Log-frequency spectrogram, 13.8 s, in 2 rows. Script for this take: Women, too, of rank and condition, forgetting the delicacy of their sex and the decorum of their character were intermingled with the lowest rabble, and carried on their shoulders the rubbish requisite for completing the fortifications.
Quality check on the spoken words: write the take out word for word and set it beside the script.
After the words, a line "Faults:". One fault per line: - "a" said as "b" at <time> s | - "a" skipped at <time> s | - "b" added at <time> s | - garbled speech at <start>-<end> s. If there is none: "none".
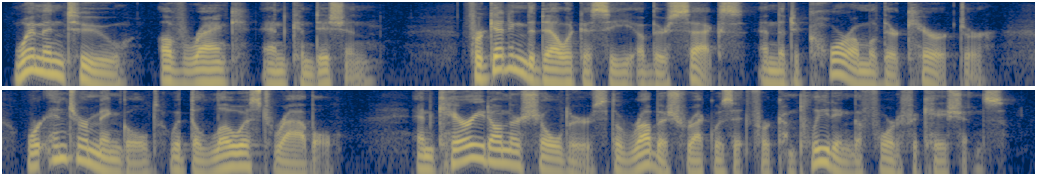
Women, too, of rank and condition, forgetting the delicacy of their sex and the decorum of their character were intermingled with the lowest rabble, and carried on their shoulders the rubbish requisite for completing the fortifications.
Faults:
none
